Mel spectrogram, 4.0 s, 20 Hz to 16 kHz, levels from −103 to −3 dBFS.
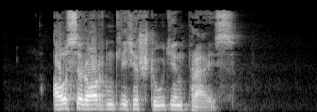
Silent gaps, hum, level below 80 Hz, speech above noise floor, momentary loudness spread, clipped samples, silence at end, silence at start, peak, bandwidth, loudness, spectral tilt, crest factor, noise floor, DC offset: none; none; -64 dBFS; 65 dB; 13 LU; under 0.1%; 1.05 s; 0.65 s; -2 dBFS; 11.5 kHz; -17 LUFS; -4 dB/octave; 18 dB; -81 dBFS; under 0.1%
